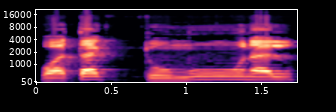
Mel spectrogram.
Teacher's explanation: واو مدہ ہے, ایک الف کے برابر کھینچنا ہے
